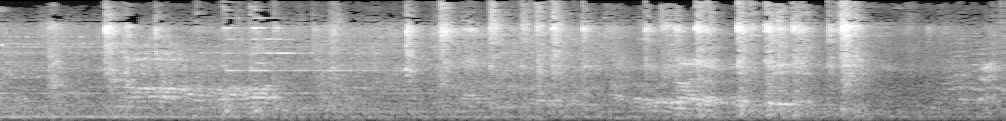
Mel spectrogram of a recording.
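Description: A young man talks nearby over the machine noise.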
